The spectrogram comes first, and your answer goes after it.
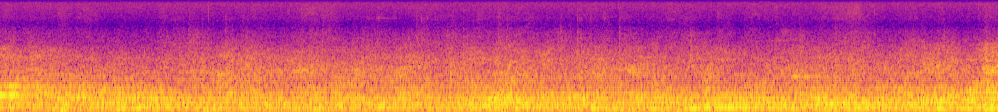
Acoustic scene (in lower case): crowded indoor space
